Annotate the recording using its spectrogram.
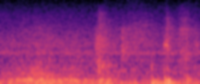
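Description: Close-up handling and movement noise as skincare things are picked up: a low rumble with one sharp click about a second in and a few soft knocks near the end.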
